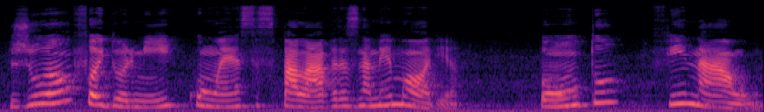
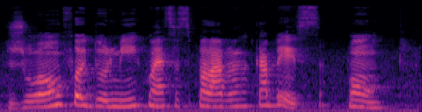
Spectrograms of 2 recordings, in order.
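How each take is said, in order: First: Dictating the full stop clearly; reading aloud with punctuation. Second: Quicker read, dropped ponto; dictating the corrected sentence. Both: Shown as a demonstration. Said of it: "aqui é final de história".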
